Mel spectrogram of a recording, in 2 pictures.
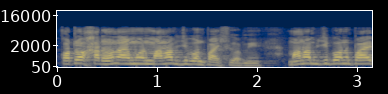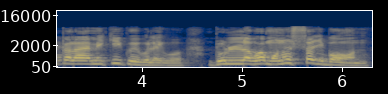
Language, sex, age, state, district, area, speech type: Assamese, male, 60+, Assam, Majuli, urban, spontaneous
